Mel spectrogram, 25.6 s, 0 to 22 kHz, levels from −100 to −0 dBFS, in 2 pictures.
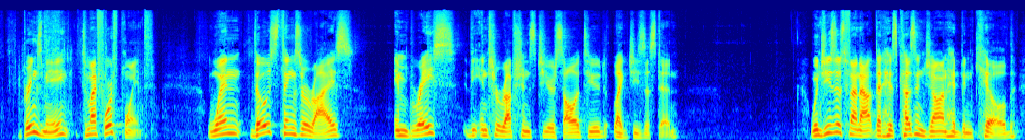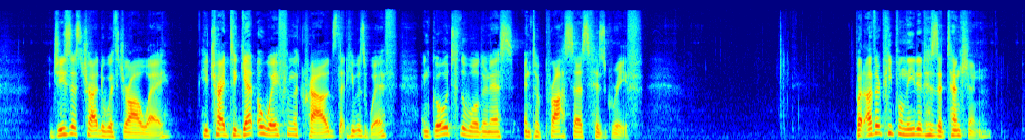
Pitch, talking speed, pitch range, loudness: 140 Hz, 150 wpm, 120-160 Hz, -25 LUFS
